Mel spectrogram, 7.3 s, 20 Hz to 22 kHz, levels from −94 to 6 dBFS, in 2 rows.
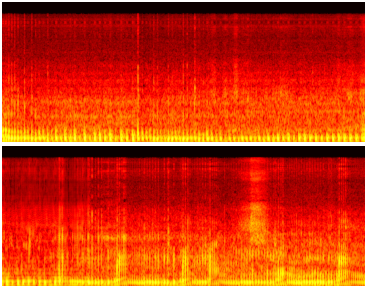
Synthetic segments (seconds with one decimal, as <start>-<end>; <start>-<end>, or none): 3.6-4.5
